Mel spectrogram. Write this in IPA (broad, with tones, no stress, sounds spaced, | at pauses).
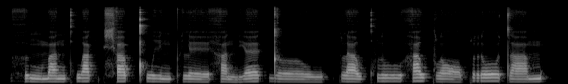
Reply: h ɯ˨˩ ŋ m a˧ n kʰ w a˦˥ k̚ t͡ɕʰ a˦˥ p̚ kʰ w i˨˩ n pʰ l eː˩˦ h a˨˩ n j ɛː˦˥ k̚ d ɤː˧ w | p l a˨˩ w kʰ l uː˧ h a˥˩ w k l ɔː˩˦ p r oː˥˩ t a˦˥ m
